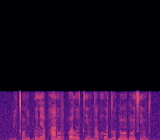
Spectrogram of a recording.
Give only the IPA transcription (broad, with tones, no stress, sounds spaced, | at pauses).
b i˧˩˧ tʼ õ˧˩ ɾ i˧˩ b ɤ˨˦ lʲ a˧˩ pʰ ã˥˧ ɾ o˦˥ v qʷ ɤ˥˧ l ɤ˨˦ tʲ õ˧˩˧ d ã˧˩ χʷ a˦˥ d o˨˦ ɗ õ˦˥ ɠ õ˦˥ sʲ õ˧˩ d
